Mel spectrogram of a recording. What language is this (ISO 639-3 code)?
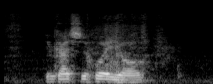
zho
